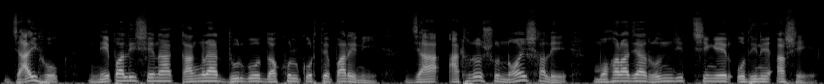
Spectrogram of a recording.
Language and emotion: Bengali, neutral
